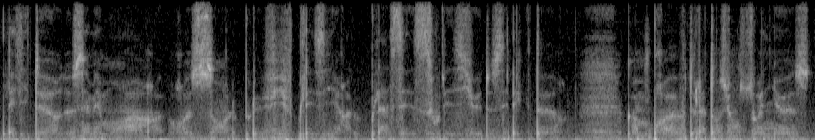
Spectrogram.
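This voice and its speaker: A man whispering hesitantly right into the listener's ear as an ASMR host, recorded at home on a close binaural microphone. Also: distant mic. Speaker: ASMR video host presenting old books. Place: indoors at home.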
